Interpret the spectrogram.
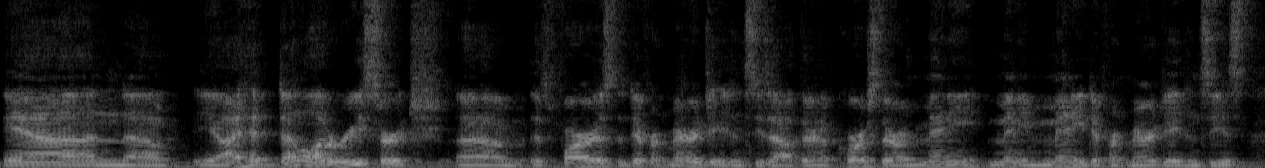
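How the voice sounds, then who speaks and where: Deep-voiced man, halting and roomy. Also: fairly even intonation, a bit bright, slight background noise. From Montana, United States. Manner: halting, many fillers and repeated words. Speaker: school teacher sharing his marriage story. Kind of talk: casual testimonial. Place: home in California. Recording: roomy echo, voice from a distance.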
